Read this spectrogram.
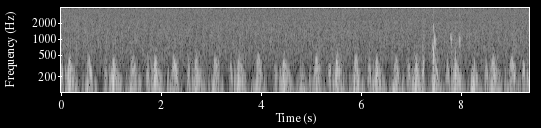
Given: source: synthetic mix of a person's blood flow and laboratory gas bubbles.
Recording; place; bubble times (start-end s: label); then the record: Doppler ultrasound of blood flow; precordium
7.21-7.29 s: bubbles
7.41-7.56 s: bubbles
7.78-8.01 s: bubbles
From the record:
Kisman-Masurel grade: 213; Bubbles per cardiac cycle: several, 3 to 8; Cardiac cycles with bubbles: 1 to 10%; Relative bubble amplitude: loud (0.450 to 0.775); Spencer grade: 1 (occasional bubble signal discernible with the cardiac motion signal, with majority of cardiac periods free of bubbles); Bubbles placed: only in the low amplitude regions of the cardiac cycle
